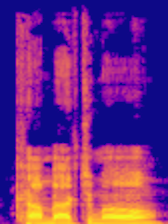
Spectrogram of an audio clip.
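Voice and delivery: ordinary delivery, nothing marked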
